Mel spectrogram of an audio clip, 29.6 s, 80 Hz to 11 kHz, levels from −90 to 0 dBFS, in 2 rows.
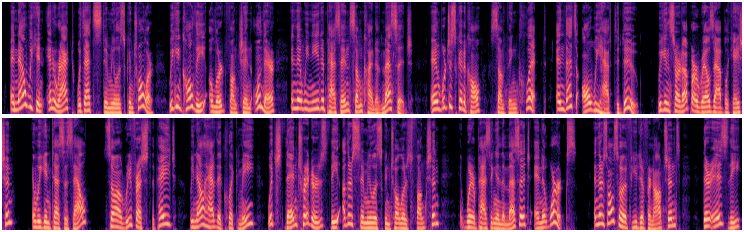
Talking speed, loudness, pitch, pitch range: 190 wpm, -16 LUFS, 165 Hz, 140-225 Hz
